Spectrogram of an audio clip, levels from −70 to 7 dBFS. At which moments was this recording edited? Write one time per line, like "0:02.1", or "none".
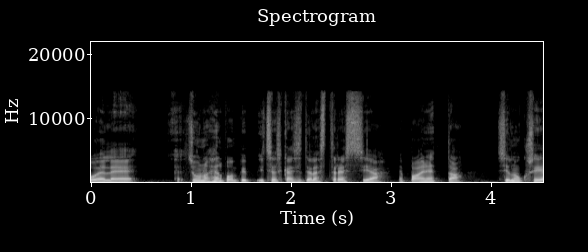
0:00.9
